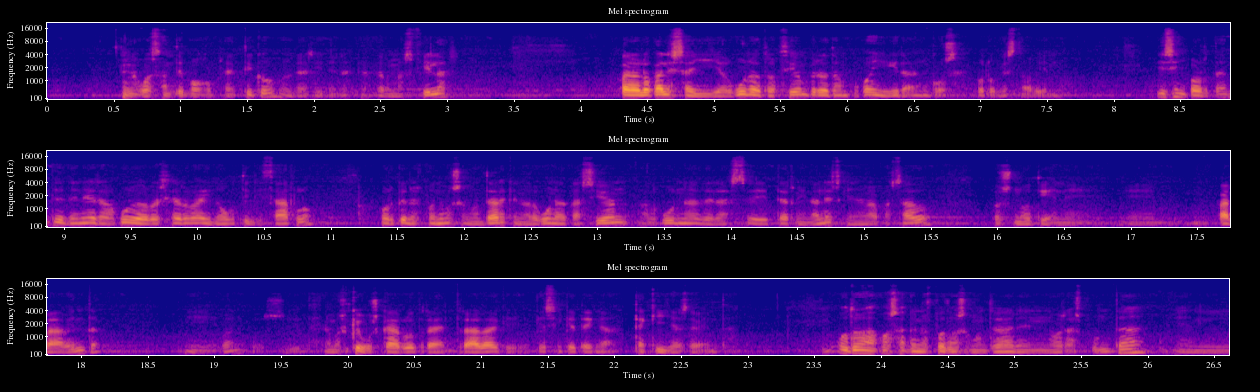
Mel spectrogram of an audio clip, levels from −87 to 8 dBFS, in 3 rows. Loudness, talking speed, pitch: -29 LUFS, 185 wpm, 140 Hz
